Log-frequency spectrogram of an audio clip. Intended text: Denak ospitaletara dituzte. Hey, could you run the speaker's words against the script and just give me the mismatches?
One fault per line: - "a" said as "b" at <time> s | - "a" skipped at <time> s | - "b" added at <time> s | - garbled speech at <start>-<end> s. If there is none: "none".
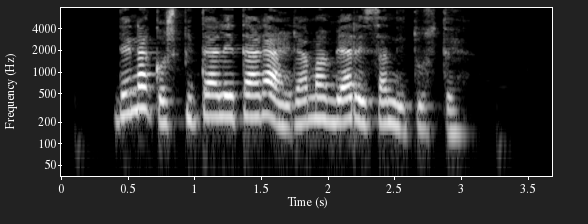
- "eraman behar izan" added at 1.8 s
